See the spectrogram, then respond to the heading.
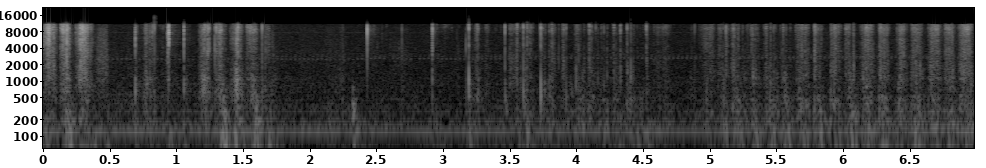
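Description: Long dark-purple nails and fingertips rub and scratch the surface of a clear, irregular solid ice chunk held on a white towel. The result is a quick, uneven run of bright, crackly scratches and sharp clicks over a faint steady low hum, louder at the start and settling into a softer, steady scraping.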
